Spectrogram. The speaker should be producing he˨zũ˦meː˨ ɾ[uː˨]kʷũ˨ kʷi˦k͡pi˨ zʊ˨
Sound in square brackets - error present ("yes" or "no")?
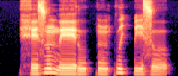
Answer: yes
